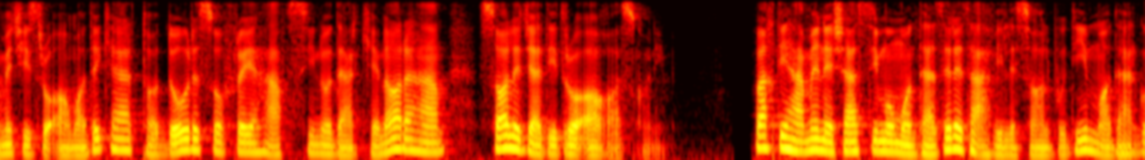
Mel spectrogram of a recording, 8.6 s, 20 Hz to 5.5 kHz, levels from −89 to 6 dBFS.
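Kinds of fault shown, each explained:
No faults detected anywhere in the speech; nothing to report.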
